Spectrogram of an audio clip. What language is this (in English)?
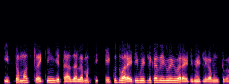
Konkani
